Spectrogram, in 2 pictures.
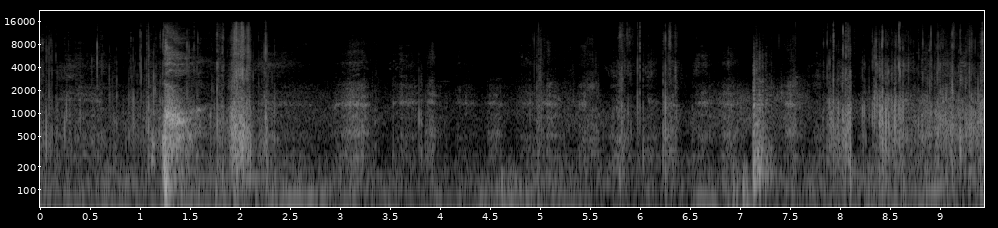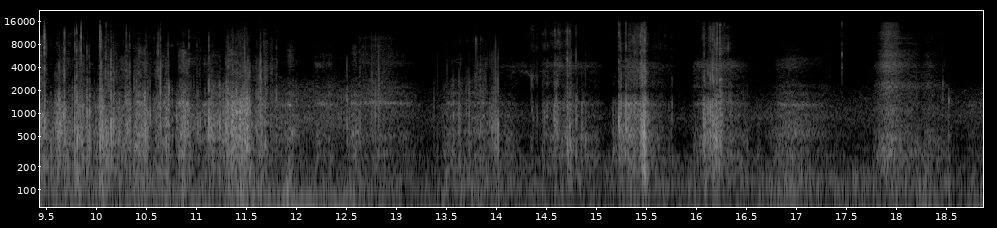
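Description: A 20 kg plastic sack of compost crinkling and rustling as it is lifted and tipped, with the compost pouring out onto the bed, loudest in the middle.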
